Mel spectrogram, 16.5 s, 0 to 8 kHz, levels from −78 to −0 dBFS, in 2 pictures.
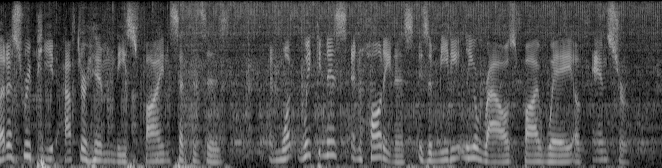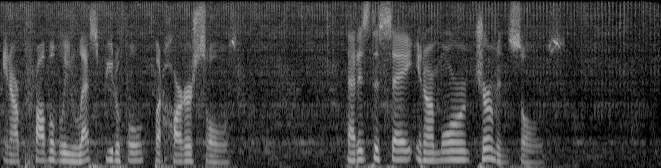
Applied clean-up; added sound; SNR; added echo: none; Bicycle; 9 dB; none.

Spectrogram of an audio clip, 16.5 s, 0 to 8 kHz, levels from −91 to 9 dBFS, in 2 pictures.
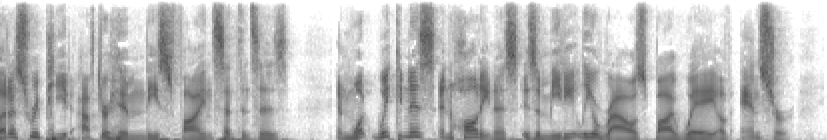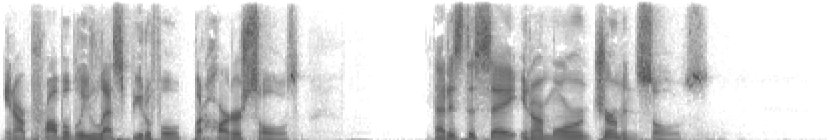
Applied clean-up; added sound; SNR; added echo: none; none; none; none.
